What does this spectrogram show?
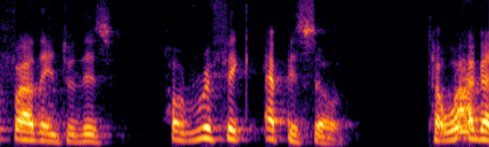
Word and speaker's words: Tawergha: Tawaga is spelled Tawergha.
